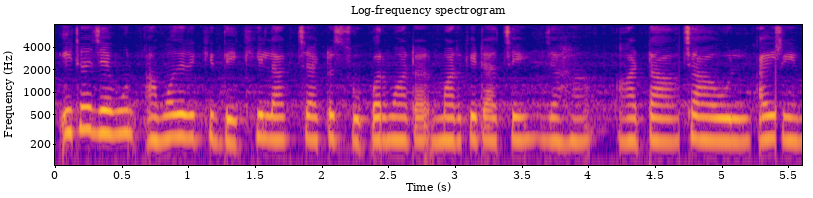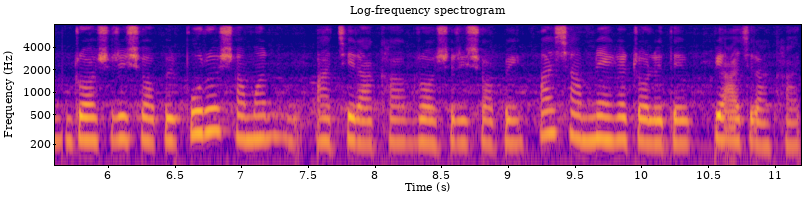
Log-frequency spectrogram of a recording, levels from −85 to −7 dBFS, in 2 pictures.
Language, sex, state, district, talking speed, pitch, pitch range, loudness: Bengali, female, West Bengal, Kolkata, 150 wpm, 230 Hz, 220-240 Hz, -28 LUFS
